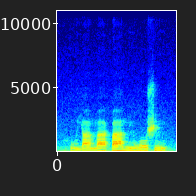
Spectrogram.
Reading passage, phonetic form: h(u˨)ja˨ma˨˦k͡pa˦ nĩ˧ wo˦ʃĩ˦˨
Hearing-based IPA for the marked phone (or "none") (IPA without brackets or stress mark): u˨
